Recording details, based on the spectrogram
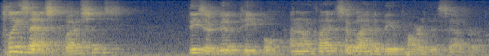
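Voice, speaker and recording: A man's voice: fairly high pitch, animated, normal speed, a little mellow, a little hiss or hum. An older man hosting an event, introducing the panel in a reflective, humble, good-humored way. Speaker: event host. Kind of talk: introductory talk to an audience. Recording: echoey room, distant mic.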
